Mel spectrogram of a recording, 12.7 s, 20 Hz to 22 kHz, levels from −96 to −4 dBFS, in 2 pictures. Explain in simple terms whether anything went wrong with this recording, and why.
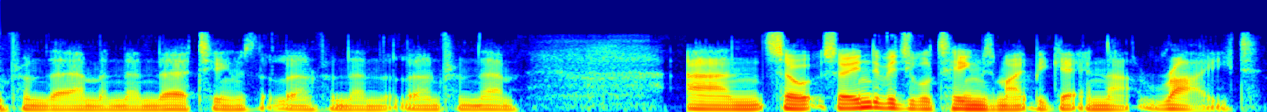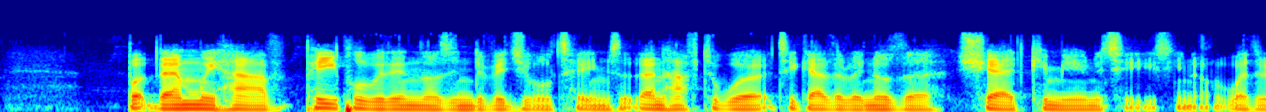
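Nothing went wrong here: the speech comes through a Bluetooth headset link that's working the way it's meant to, so there's no dropout, glitch or other fault to point to at any moment.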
